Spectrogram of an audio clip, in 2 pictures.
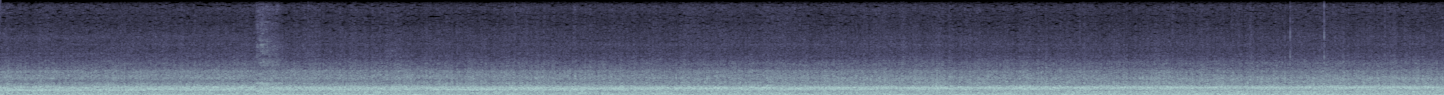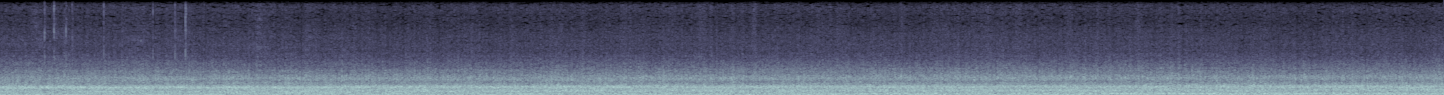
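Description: Electric commuter train running at speed, heard from inside the car: a steady, loud running noise of wheels on rail and motors, with a faint, nearly level whine.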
